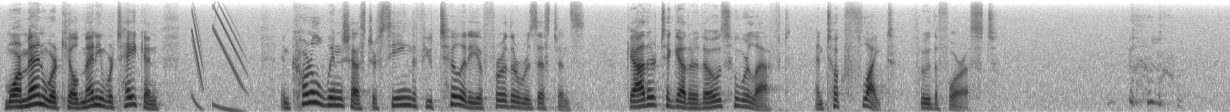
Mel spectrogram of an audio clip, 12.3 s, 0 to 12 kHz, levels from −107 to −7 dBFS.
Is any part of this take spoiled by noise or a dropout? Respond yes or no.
yes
